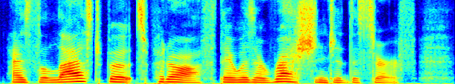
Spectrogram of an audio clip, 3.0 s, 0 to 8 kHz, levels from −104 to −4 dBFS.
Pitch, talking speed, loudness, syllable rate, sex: 215 Hz, 255 wpm, -18 LUFS, 5.7 syllables/s, female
